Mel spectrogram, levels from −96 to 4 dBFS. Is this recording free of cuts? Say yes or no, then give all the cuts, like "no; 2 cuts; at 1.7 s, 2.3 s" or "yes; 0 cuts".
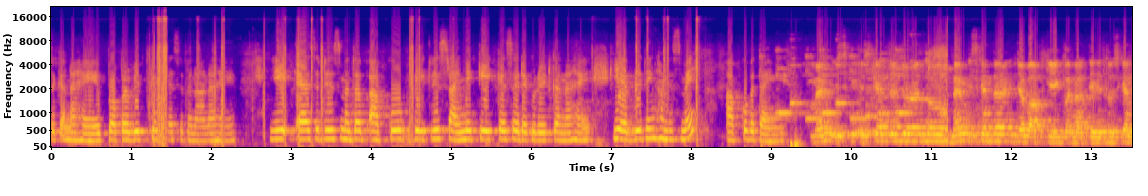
yes; 0 cuts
